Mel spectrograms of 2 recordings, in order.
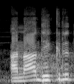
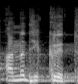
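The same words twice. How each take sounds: First: अनाधिकृत with long "naa"; mispronounced अनाधिकृत. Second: अनधिकृत with short "na"; corrected अनधिकृत. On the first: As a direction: stretch the second syllable of अनाधिकृत. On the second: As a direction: say अनधिकृत as "anadhikrit", all short at the start. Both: Shown as a demonstration. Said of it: "की जगह होता है".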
